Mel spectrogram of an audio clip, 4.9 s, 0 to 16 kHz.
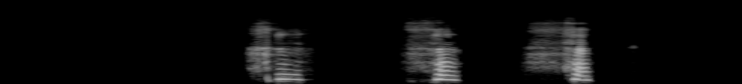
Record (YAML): exhalation_length: 4.9 s
exhalation_amplitude: 25043
exhalation_signal_mean_std_ratio: 0.24
survey_phase: beta (2021-08-13 to 2022-03-07)
age: 18-44
gender: Female
wearing_mask: 'No'
symptom_cough_any: true
symptom_runny_or_blocked_nose: true
symptom_shortness_of_breath: true
symptom_onset: 5 days
smoker_status: Never smoked
respiratory_condition_asthma: false
respiratory_condition_other: false
recruitment_source: Test and Trace
submission_delay: 2 days
covid_test_result: Positive
covid_test_method: RT-qPCR
covid_ct_value: 29.5
covid_ct_gene: N gene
